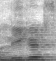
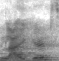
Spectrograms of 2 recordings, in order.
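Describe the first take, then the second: First: The first syllable sounds like 'lih'. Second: The first syllable sounds like 'lie'. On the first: The speaker calls it right. "Exactly इसको लिगेंड्स बोला जाता है" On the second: The speaker calls it wrong. "कई लोग लाइगेंड्स बोल लेते हैं"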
